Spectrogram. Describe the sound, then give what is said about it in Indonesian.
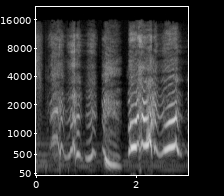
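A voice imitates sobbing with a series of gasping, wavering cries and moans that rise and fall in pitch, broken by short breathy pauses. “Tapi di rumah, orang menangis terisak-isak gini, diterima oleh keluarganya.”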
